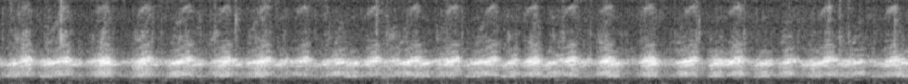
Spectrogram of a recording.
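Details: Rural night chorus of frogs during light rain, many animals croaking together in quick throbbing bursts that swell and fade about once per second, forming an unbroken trilling wall of sound over soft rainfall.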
